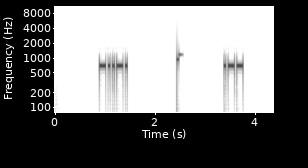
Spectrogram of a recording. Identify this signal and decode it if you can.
Morse code, heard as a keyed tone, about 28 wpm, 700 Hz. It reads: / W
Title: Single Character (Letter:Number:Punctuation:Prosign) Alt 28wpm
